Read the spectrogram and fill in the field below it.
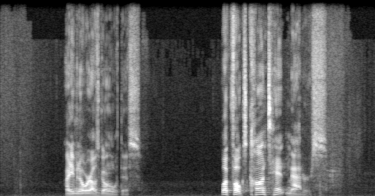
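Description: A man speaks calmly and deliberately into a microphone, with pauses between phrases.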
